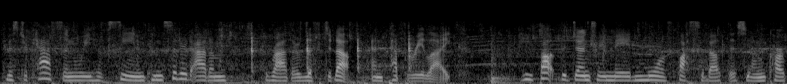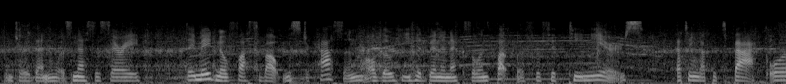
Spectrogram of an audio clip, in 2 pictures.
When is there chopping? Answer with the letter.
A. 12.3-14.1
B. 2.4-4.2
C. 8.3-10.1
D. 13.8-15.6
B.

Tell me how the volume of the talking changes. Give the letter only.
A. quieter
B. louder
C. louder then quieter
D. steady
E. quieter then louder
D.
